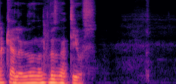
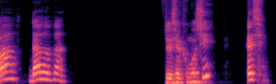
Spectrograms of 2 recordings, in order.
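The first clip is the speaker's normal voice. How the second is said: much higher nervous yes, yes; flustered tourist; 9 semitones higher than usual. Retold or imitated. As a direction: squeak out the answers, lost and flustered. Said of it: "rapidísimo esos malparidos".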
